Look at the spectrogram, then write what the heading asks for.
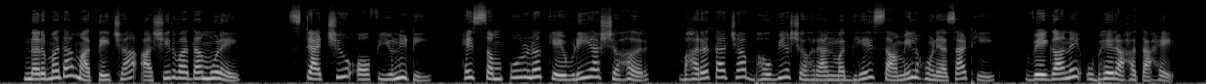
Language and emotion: Marathi, neutral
